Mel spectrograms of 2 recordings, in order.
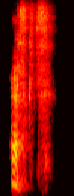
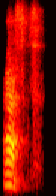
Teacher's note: So we just take the K and pronounce the T together. It's linked. Asked, the KT.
